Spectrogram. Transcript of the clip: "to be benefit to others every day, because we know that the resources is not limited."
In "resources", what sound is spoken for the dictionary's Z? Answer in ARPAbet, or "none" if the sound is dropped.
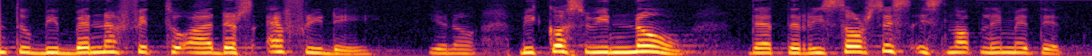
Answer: S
